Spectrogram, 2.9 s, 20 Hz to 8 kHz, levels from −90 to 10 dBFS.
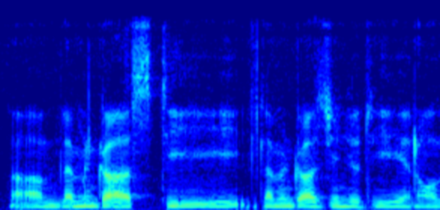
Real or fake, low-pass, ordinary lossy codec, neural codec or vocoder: fake; 7.2 kHz; AAC, 48 kbps; vocoder, 44.1 kHz, 128 mel bands, Pupu-Vocoder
